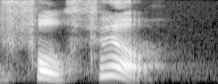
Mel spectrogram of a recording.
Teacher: An American, for example, almost always sounds the first L in fulfill. An Englishman makes the first syllable foo.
